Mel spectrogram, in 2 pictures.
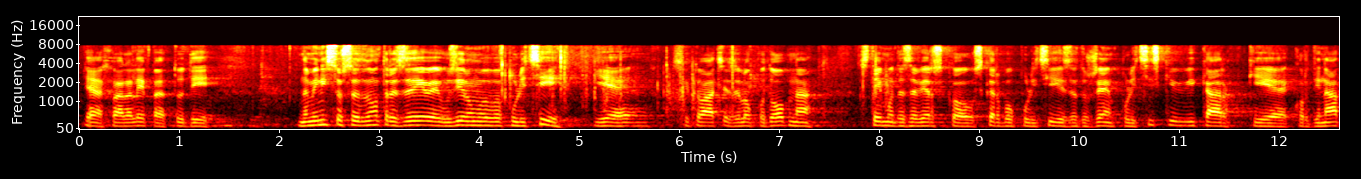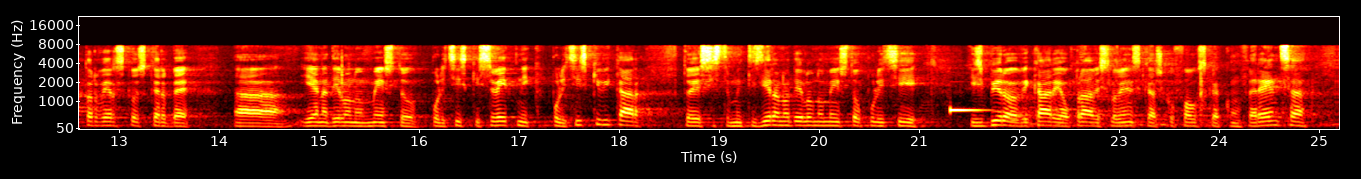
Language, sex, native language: Slovenian, male, Slovenian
